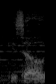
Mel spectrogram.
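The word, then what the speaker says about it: Gysahl: Gazelle greens. So that's how you pronounce that.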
